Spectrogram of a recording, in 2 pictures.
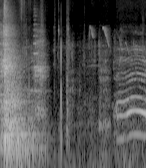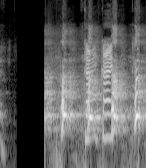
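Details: German Shepherd on a farm in the evening, barking fiercely on guard duty to protect his area: a brief spoken phrase first, a pause, then a rapid run of four or five loud, rough, harmonic barks.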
